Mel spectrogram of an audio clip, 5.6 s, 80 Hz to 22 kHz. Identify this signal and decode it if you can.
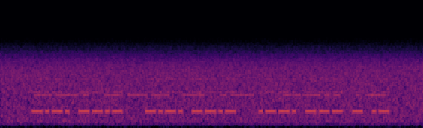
Morse code, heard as a keyed tone, machine-sent, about 27 wpm, 610 Hz, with radio static and a weaker station near 1110 Hz. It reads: CQ CQ POTA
